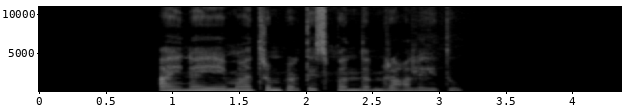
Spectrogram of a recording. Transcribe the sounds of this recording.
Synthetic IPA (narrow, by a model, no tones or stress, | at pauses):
ɐjɐnɐeːmaːt̪ɾɐmpɾɐt̪isbɐnd̪ʱɐnɾaːleːd̪u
